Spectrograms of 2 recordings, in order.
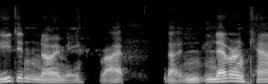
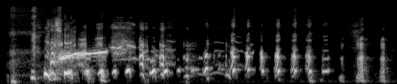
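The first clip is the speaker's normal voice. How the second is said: long high-pitched laughing fit; real sustained laughter. Real, not acted. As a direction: crack up in high, helpless peals. Laughs at the rejection.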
